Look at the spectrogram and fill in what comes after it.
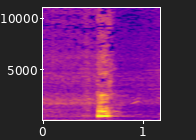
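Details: A Jindo dog, described as a cousin of the dog Song Baek-gu, gives one short, sharp bark with a mid-pitched, harmonic tone against a quiet background with a low hum.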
